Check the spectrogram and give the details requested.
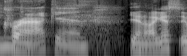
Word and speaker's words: Kraken: It's Norwegian. It's pronounced Kraken.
